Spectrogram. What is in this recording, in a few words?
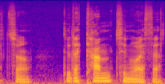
"cant", Welsh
